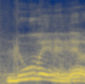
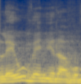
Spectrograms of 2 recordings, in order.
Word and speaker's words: 레우벤: 그러면 루벤인데요. 루벤은 그 히브리어로는 레우벤이라고 발음을 하는데요.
